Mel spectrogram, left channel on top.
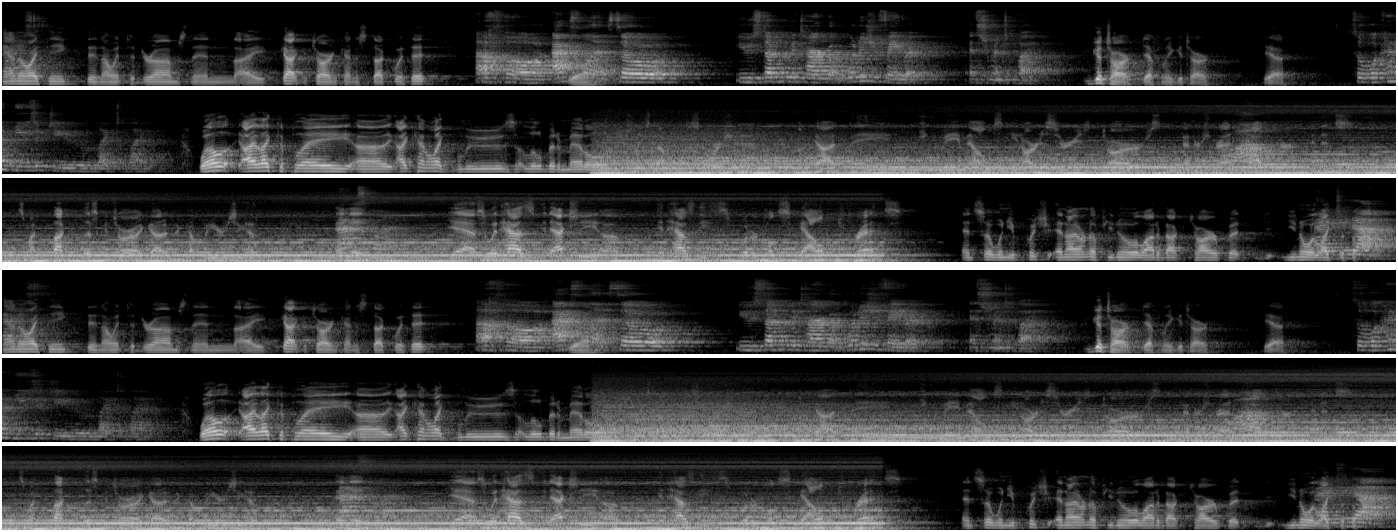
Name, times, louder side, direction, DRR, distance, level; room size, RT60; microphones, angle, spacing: voice 1, 0.0-4.2 5.7-5.9 10.8-12.1 12.6-12.8 15.9-21.6 21.9-22.8 23.1-27.4 27.9-30.4 31.2-31.5 32.3-36.1 36.4-36.9 37.5-41.2, left 1 dB, 10° left, 14 dB, 0.5 m, -27 dB
voice 2, 4.7-6.6 7.3-9.1 9.7-10.3 13.5-15.4 26.1-26.6 31.2-31.8 41.0-41.6, left 2 dB, 35° left, -4 dB, 4.2 m, -29 dB
sound 1, 19.8-36.7, right 1 dB, 20° right, 1.0 m, -20 dB
12.5 x 11.5 x 7.6 m, 1.2 s
head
